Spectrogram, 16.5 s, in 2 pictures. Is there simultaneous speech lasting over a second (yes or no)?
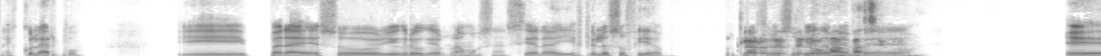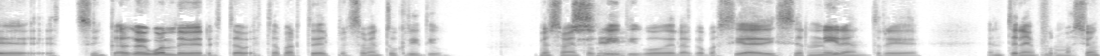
yes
